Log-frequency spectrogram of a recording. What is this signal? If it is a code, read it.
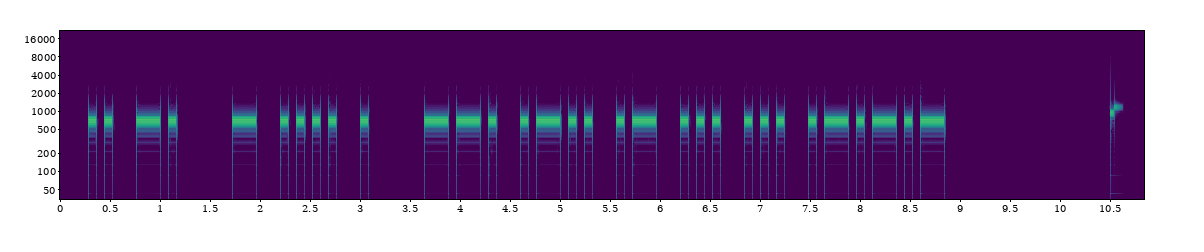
Morse code, heard as a keyed tone, about 15 wpm, 700 Hz. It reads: IN THE GLASS.
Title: Sentences from Top 1300 Words 15wpm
